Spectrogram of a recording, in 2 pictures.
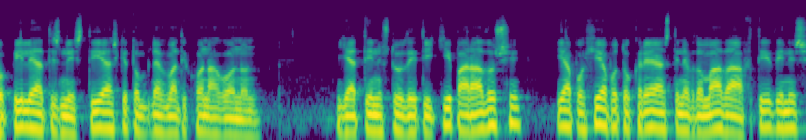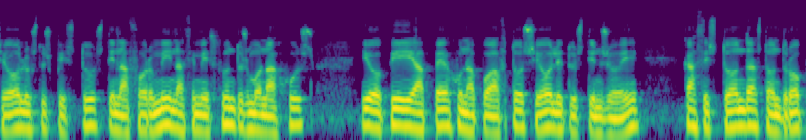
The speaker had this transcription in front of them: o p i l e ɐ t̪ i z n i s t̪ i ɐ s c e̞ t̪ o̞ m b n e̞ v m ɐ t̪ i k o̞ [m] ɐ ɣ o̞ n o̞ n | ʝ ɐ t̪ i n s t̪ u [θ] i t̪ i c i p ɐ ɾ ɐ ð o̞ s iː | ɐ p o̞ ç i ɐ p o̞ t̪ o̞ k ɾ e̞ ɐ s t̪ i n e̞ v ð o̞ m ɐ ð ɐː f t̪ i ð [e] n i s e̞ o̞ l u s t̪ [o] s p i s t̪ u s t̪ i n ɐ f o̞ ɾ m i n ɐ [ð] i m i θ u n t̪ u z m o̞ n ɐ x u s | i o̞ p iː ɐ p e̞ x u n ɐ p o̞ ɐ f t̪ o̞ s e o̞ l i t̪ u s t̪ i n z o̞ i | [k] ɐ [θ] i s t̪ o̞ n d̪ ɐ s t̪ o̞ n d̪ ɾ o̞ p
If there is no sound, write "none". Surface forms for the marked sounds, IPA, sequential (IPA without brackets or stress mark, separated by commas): n, ð, i, u, θ, k, θ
